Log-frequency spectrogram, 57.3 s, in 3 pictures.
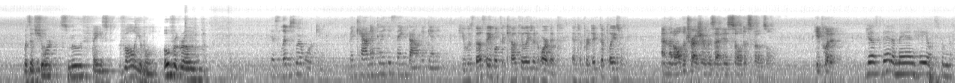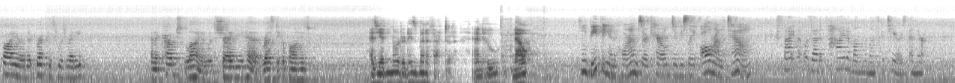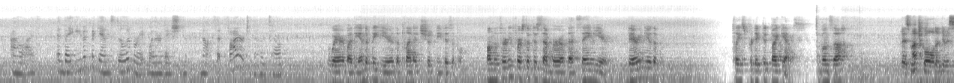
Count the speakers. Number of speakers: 9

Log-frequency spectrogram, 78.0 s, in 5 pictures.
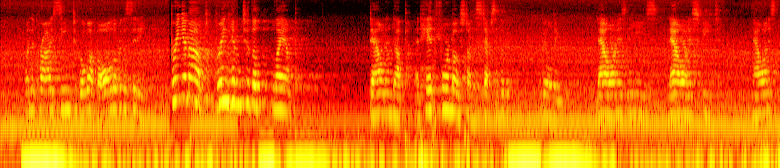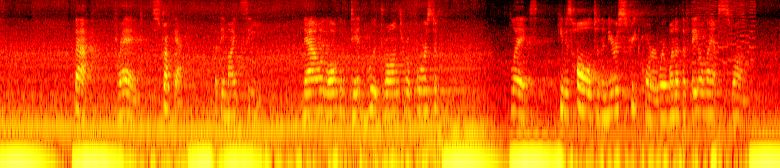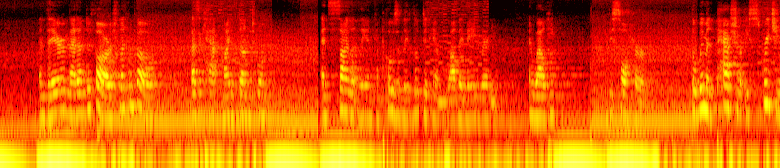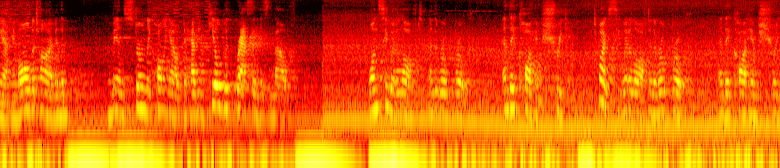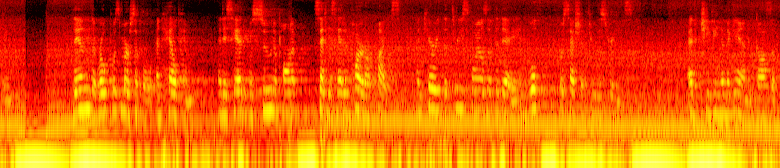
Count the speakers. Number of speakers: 1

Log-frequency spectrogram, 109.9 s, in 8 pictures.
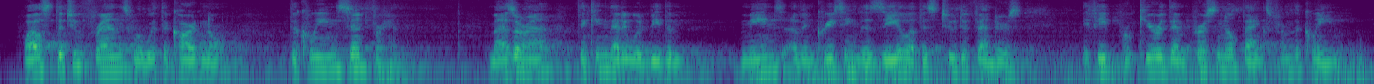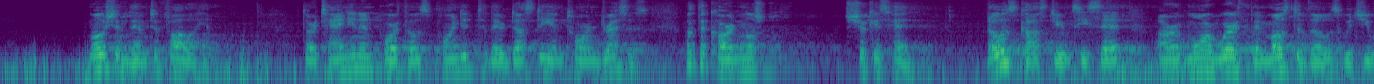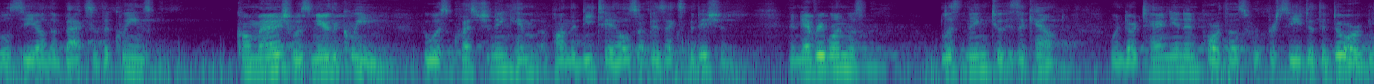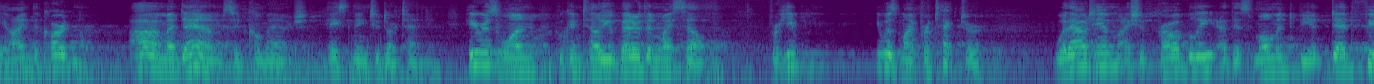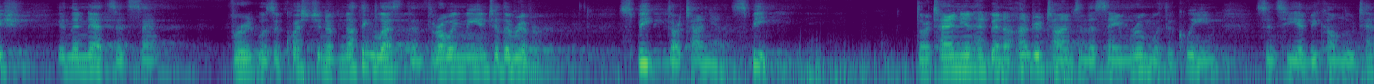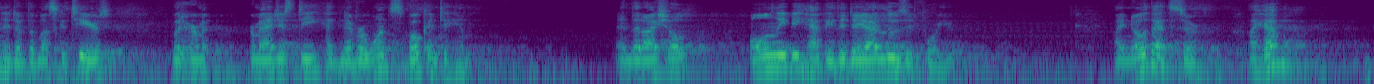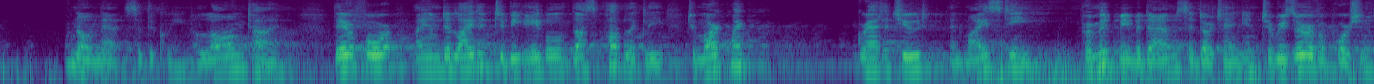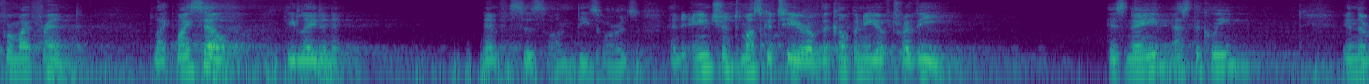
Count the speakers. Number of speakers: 1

